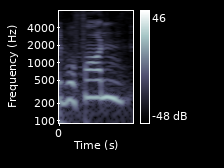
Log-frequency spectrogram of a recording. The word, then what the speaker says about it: Buffon: Pues es un nombrezazo, nuestro querido italiano, el Buffon.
